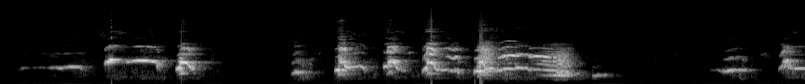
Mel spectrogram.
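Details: Caged, lonely puppy left by itself, upset at seeing other dogs play outside: thin high whimper, then bursts of yelping barks and a long quavering cry, with quieter whines after a gap.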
